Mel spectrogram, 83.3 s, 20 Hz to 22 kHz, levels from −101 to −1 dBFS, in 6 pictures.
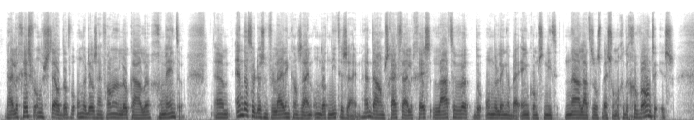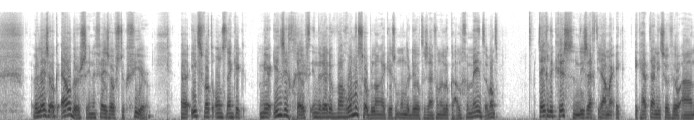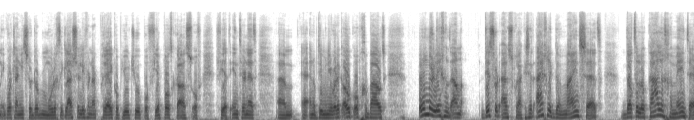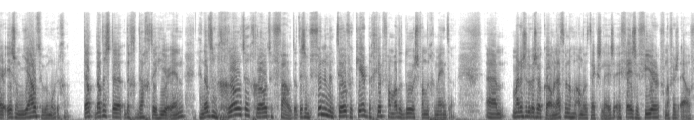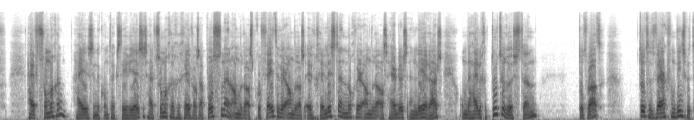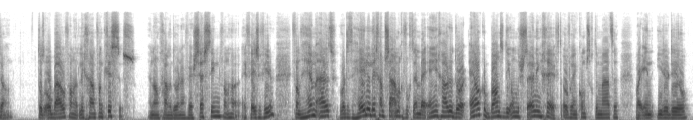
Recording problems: distortion; heavy; 7 dB below the speech

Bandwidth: 14.5 kHz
